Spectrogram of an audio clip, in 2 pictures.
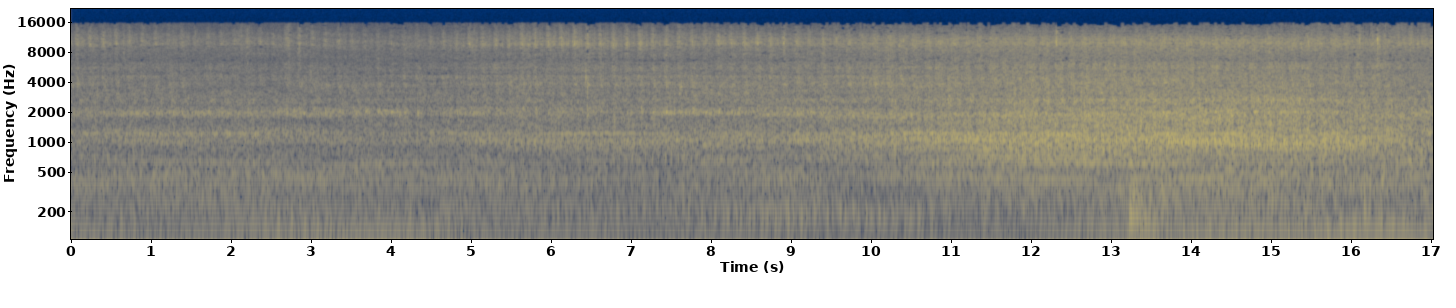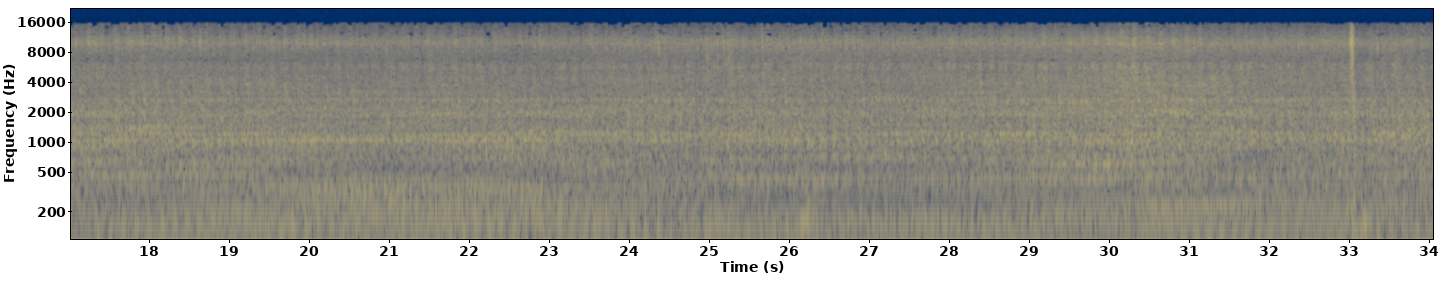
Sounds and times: Truck: 0:00.0 - 0:34.0.

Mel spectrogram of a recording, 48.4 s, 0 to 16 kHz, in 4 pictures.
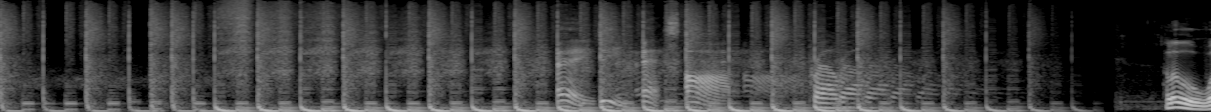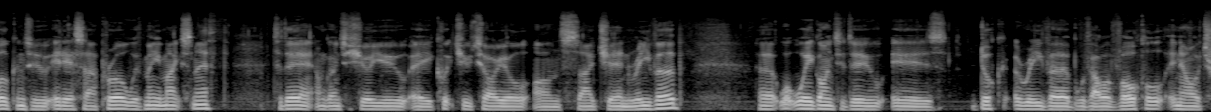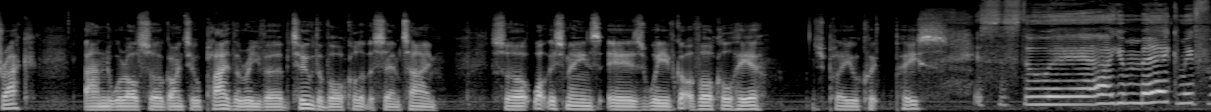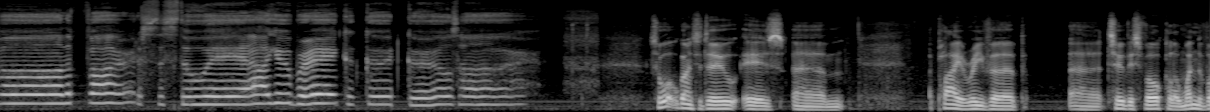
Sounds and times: Speech: 0:05.6 - 0:07.5, 0:08.1 - 0:09.1, 0:11.6 - 0:19.0, 0:19.7 - 0:28.6, 0:29.2 - 0:34.4, 0:42.8 - 0:44.8, 0:45.6 - 0:48.4.

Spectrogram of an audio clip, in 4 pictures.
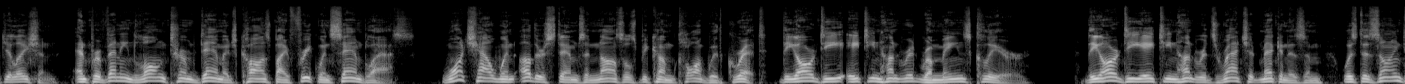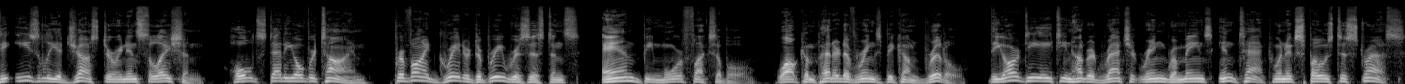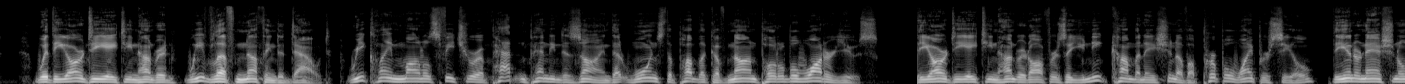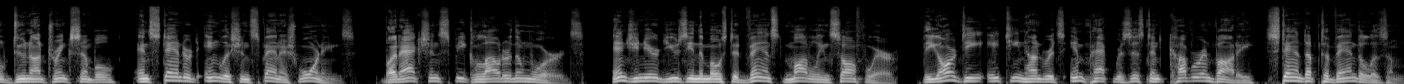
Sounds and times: Speech: 0:00.0 - 0:56.1.

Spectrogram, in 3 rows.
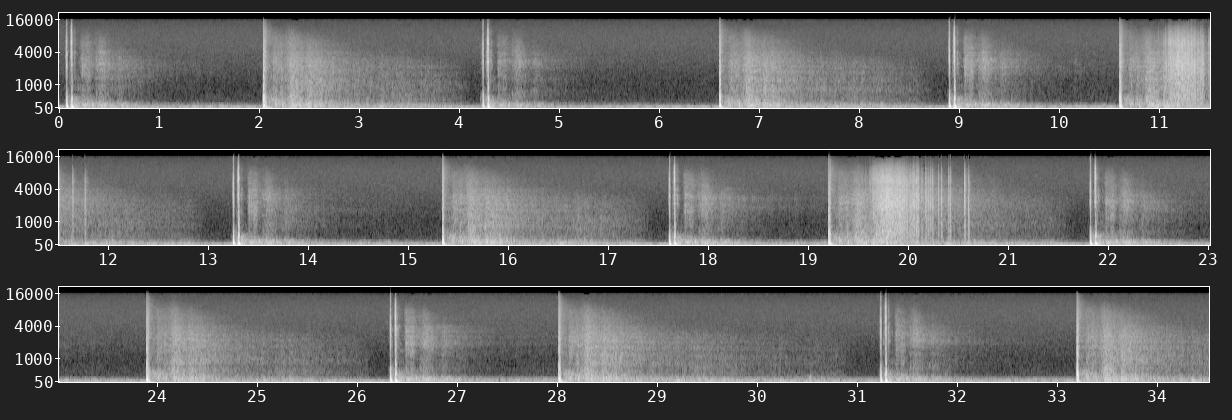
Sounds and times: Fireworks: 0:00.0 - 0:05.3, 0:06.6 - 0:32.6, 0:33.2 - 0:34.5.

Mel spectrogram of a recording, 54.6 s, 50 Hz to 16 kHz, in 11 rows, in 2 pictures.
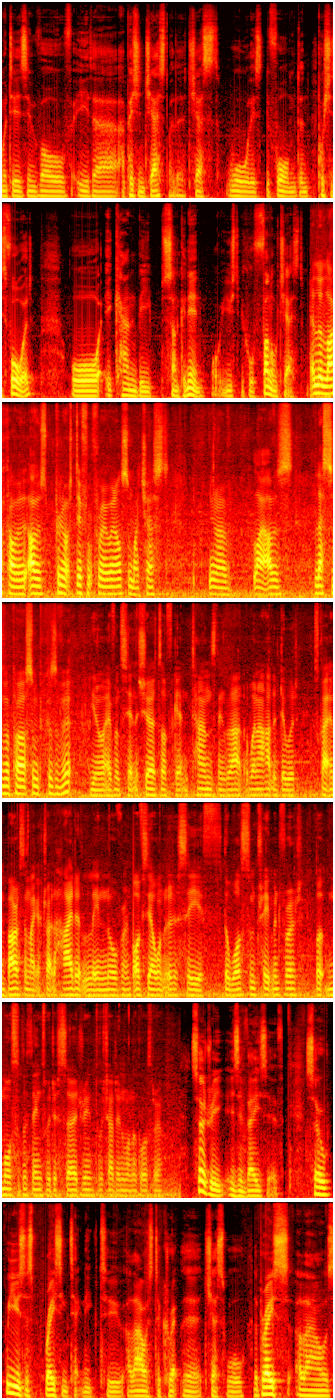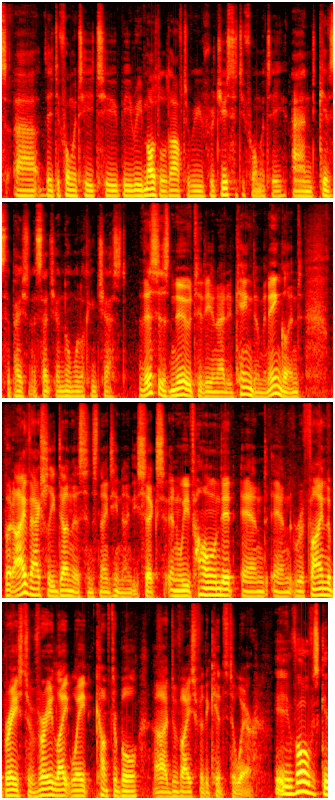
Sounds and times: Speech: 0:00.0 - 0:54.5.

